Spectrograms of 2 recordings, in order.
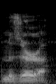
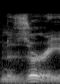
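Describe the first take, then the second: First: The name is said the local Southern way. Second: The name is said the standard way. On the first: "that's how they pronounce it" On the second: "saying Missouri as Missouri"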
